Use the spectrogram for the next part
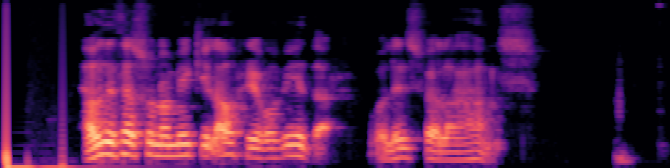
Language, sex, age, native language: Icelandic, male, 50-59, Icelandic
